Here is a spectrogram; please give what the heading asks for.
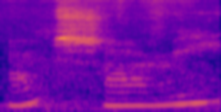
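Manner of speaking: hushed slow apology; whispered sorry. Real, not acted. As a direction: breathe an apology to the pup. Apologising to the dog.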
